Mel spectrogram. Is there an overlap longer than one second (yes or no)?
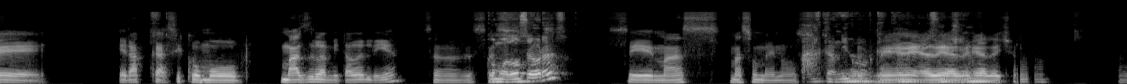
yes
